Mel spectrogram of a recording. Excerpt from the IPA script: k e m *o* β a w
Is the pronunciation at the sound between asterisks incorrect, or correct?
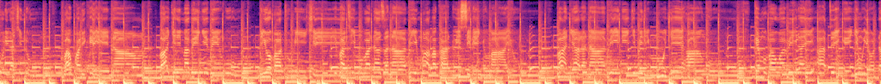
incorrect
